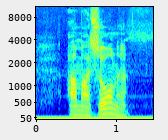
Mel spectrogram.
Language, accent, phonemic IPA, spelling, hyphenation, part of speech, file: Dutch, Netherlands, /ˌaː.maːˈzɔː.nə/, Amazone, Ama‧zo‧ne, proper noun / noun, Nl-Amazone.ogg
- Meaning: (proper noun) Amazon (South American river); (noun) Amazon (mythological female warrior)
